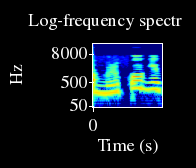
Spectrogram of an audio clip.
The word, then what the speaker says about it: 물고기: 명사의 관계에 의해서 이미 가 결정이 되어 아까 물고기 보셨듯이 장소일 때 그 다음에 불고기 보셨듯이 방법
